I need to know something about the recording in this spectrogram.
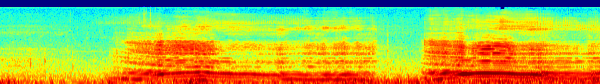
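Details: Rutting red deer in Austria's Hohe Tauern National Park, late September mating season, males calling to attract hinds: two long, drawn-out groaning bellows, each rising then sagging in pitch, over a low rumbling background.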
